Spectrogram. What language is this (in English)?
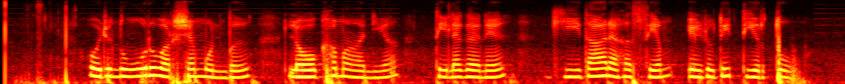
Malayalam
